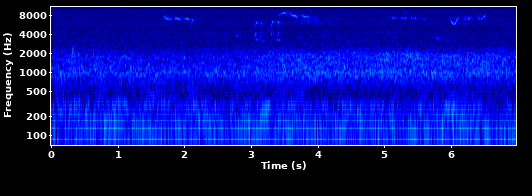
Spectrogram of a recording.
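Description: Steady low outdoor rumble of wind, with faint, high bird chirps a few times.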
